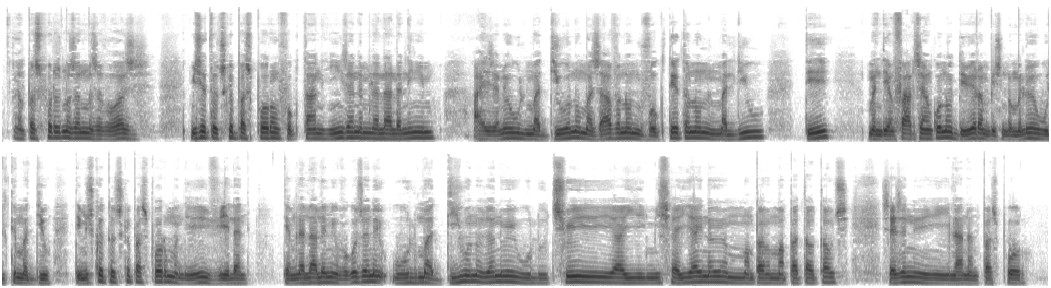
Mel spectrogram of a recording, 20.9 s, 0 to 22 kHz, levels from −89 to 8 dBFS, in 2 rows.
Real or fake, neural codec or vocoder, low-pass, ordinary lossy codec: fake; vocoder, 44.1 kHz, 128 mel bands, Pupu-Vocoder; 19.8 kHz; AAC, 48 kbps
